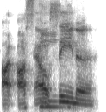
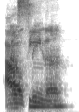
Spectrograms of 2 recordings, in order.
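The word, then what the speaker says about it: Alsina: How do you say his name? – Alcina. – Alcina. – Yeah.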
